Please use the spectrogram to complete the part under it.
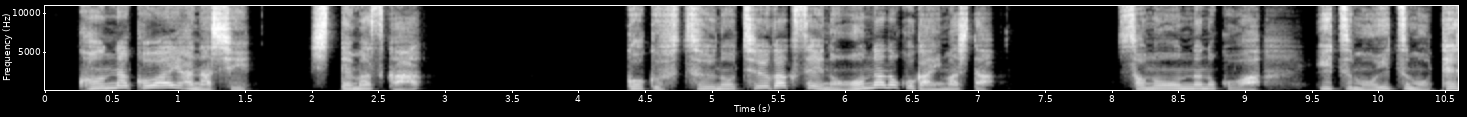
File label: schoolgirl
